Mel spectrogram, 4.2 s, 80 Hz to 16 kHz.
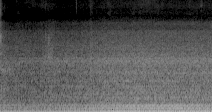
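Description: Turbocharged four-cylinder engine of a 2017 Buick Envision idling: a steady low hum that grows slightly louder about halfway through.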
